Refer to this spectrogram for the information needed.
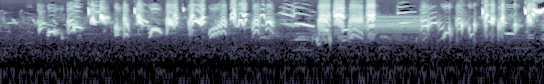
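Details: Bobolink of the blackbird family pouring out an exuberant, rapid bubbling song: a continuous cascade of varied sharp, tinkling and buzzy notes, with a short droning buzz in the middle, clear and close.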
